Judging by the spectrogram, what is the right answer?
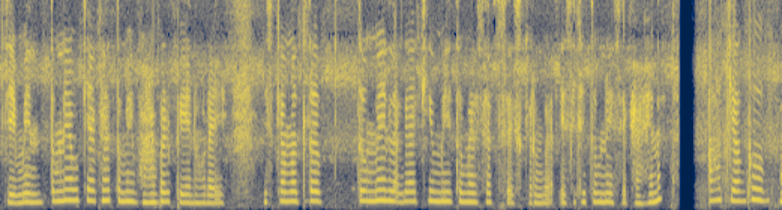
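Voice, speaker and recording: A woman reading a fan fiction audio drama, voicing every character herself with quick, emotional dialogue. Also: very high-pitched, a little mellow, a little hiss or hum. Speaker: fan story narrator.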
